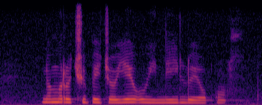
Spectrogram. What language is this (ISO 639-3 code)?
nso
